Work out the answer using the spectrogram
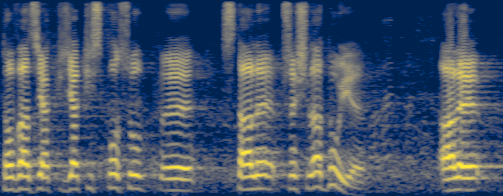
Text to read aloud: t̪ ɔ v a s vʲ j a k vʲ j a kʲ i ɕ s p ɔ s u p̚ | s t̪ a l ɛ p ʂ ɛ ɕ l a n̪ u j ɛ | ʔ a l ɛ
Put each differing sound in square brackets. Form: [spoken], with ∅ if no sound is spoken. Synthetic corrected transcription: t̪ ɔ v a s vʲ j a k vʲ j a kʲ i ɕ s p ɔ s u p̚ | s t̪ a l ɛ p ʂ ɛ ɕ l a [d̪] u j ɛ | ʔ a l ɛ

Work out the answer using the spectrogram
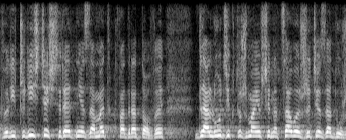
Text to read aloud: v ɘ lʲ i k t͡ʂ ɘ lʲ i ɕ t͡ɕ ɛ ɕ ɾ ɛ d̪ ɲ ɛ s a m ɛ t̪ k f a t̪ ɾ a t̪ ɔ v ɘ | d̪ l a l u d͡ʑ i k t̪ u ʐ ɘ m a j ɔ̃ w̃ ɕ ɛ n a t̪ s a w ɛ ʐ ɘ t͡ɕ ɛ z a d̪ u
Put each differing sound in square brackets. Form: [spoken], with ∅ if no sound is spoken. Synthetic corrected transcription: v ɘ lʲ i [∅] t͡ʂ ɘ lʲ i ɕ t͡ɕ ɛ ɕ ɾ ɛ d̪ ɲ ɛ [z] a m ɛ t̪ k f a [d̪] ɾ a t̪ ɔ v ɘ | d̪ l a l u d͡ʑ i k t̪ u ʐ ɘ m a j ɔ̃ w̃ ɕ ɛ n a t̪ s a w ɛ ʐ ɘ t͡ɕ ɛ z a d̪ u

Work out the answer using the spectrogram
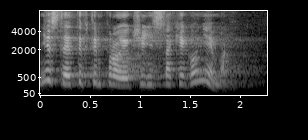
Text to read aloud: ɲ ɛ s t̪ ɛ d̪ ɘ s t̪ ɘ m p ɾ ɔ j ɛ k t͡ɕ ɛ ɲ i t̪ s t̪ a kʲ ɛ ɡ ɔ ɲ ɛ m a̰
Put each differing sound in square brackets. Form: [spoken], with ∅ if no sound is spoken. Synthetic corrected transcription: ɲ ɛ s t̪ ɛ [t̪] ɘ [f] t̪ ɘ m p ɾ ɔ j ɛ k t͡ɕ ɛ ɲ i t̪ s t̪ a kʲ ɛ ɡ ɔ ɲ ɛ m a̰

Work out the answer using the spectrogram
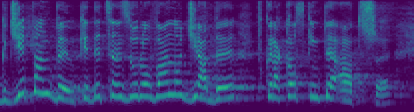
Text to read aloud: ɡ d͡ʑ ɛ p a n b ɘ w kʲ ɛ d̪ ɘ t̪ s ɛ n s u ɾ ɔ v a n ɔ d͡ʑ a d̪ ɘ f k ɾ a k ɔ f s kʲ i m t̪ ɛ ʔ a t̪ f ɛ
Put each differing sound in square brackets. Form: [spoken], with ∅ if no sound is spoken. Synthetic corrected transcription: ɡ d͡ʑ ɛ p a n b ɘ w kʲ ɛ d̪ ɘ t̪ s ɛ n [z] u ɾ ɔ v a n ɔ d͡ʑ a d̪ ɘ f k ɾ a k ɔ f s kʲ i m t̪ ɛ ʔ a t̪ [ʂ] ɛ

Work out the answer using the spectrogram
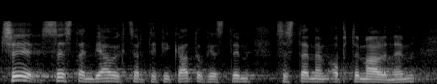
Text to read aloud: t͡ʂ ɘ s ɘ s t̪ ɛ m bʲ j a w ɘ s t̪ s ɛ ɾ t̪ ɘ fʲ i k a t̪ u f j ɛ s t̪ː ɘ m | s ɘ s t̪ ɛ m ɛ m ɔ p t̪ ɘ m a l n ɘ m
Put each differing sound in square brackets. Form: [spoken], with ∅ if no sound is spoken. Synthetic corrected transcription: t͡ʂ ɘ s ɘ s t̪ ɛ m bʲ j a w ɘ [x] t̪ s ɛ ɾ t̪ ɘ fʲ i k a t̪ u f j ɛ s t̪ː ɘ m | s ɘ s t̪ ɛ m ɛ m ɔ p t̪ ɘ m a l n ɘ m

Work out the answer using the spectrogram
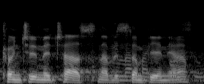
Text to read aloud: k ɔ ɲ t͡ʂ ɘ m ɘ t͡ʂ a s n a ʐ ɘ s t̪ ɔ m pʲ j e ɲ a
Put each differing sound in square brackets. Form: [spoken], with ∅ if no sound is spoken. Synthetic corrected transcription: k ɔ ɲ t͡ʂ ɘ m ɘ t͡ʂ a s n a [v] ɘ s t̪ ɔ m pʲ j e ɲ a

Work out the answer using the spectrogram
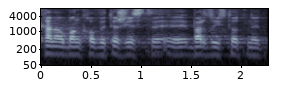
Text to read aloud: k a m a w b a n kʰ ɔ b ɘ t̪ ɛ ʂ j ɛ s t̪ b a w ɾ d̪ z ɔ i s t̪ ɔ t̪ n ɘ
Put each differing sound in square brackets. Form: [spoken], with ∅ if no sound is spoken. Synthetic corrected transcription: k a [n] a w b a [ŋ] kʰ ɔ [v] ɘ t̪ ɛ ʂ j ɛ s t̪ b a [∅] ɾ d̪ z ɔ i s t̪ ɔ t̪ n ɘ

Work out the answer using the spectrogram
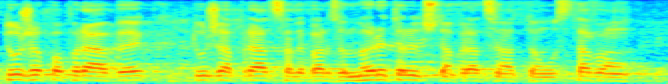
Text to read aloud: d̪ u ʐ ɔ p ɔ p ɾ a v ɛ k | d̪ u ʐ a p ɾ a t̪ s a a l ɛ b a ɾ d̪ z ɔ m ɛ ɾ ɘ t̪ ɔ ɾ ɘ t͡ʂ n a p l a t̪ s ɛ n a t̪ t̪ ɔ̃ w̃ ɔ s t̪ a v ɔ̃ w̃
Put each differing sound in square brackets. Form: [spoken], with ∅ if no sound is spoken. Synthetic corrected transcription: d̪ u ʐ ɔ p ɔ p ɾ a v ɛ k | d̪ u ʐ a p ɾ a t̪ s a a l ɛ b a ɾ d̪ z ɔ m ɛ ɾ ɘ t̪ ɔ ɾ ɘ t͡ʂ n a p [ɾ] a t̪ s [a] n a t̪ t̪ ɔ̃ w̃ [u] s t̪ a v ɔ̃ w̃

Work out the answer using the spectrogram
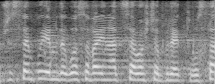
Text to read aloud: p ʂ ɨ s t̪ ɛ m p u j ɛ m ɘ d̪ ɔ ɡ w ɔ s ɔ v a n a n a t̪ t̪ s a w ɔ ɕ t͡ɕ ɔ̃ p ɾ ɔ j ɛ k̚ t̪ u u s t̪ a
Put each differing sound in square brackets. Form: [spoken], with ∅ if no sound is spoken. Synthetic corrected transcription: p ʂ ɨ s t̪ ɛ m p u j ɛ m ɘ d̪ ɔ ɡ w ɔ s ɔ v a [ɲ] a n a t̪ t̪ s a w ɔ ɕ t͡ɕ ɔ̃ p ɾ ɔ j ɛ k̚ t̪ u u s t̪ a

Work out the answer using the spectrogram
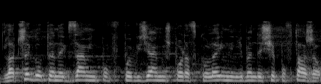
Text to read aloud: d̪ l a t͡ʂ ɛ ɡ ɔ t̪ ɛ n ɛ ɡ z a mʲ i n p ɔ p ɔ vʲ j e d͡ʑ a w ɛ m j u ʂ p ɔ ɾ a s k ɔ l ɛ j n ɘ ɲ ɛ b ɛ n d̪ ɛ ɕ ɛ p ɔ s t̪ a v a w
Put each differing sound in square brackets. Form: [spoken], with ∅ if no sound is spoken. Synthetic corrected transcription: d̪ l a t͡ʂ ɛ ɡ ɔ t̪ ɛ n ɛ ɡ z a mʲ i n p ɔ p ɔ vʲ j e d͡ʑ a w ɛ m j u ʂ p ɔ ɾ a s k ɔ l ɛ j n ɘ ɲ ɛ b ɛ n d̪ ɛ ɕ ɛ p ɔ [f] t̪ a [ʐ] a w

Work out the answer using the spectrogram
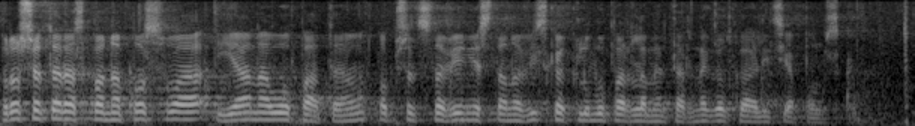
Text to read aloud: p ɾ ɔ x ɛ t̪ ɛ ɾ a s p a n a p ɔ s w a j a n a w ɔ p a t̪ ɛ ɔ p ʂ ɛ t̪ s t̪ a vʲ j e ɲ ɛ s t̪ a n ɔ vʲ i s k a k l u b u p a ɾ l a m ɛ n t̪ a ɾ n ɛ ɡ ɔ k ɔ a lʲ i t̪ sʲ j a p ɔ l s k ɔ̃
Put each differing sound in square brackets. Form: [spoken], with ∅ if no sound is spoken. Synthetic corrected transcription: p ɾ ɔ [ʂ] ɛ t̪ ɛ ɾ a s p a n a p ɔ s w a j a n a w ɔ p a t̪ ɛ ɔ p ʂ ɛ t̪ s t̪ a vʲ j e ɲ ɛ s t̪ a n ɔ vʲ i s k a k l u b u p a ɾ l a m ɛ n t̪ a ɾ n ɛ ɡ ɔ k ɔ a lʲ i t̪ sʲ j a p ɔ l s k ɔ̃

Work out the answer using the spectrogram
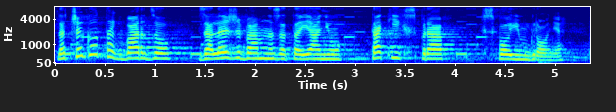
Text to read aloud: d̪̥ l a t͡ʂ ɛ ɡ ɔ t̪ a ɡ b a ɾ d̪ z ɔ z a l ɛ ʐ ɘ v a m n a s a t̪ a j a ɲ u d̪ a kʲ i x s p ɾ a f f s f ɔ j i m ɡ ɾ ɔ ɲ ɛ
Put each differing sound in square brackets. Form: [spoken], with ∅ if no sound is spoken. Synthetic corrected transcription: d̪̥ l a t͡ʂ ɛ ɡ ɔ t̪ a ɡ b a ɾ d̪ z ɔ z a l ɛ ʐ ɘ v a m n a [z] a t̪ a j a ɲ u [t̪] a kʲ i x s p ɾ a f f s f ɔ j i m ɡ ɾ ɔ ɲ ɛ

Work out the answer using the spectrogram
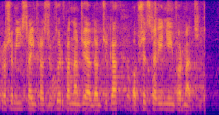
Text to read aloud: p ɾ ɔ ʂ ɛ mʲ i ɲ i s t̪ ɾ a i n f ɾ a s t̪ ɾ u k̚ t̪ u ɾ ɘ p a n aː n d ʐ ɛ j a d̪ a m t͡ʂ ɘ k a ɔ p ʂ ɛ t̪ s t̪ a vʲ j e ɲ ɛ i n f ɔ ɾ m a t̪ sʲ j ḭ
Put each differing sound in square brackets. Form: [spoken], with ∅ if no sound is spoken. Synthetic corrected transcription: p ɾ ɔ ʂ ɛ mʲ i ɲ i s t̪ ɾ a i n f ɾ a s t̪ ɾ u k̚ t̪ u ɾ ɘ p a n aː n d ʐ ɛ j a d̪ a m t͡ʂ ɘ k a ɔ p ʂ ɛ t̪ s t̪ a vʲ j e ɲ ɛ i n f ɔ ɾ m a t̪ sʲ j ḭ

